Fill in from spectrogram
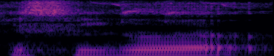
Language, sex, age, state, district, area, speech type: Hindi, male, 45-60, Bihar, Begusarai, urban, spontaneous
